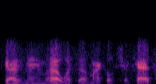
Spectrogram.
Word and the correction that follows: Michel Choquette: Well, yeah, he's actually French Canadian, so he pronounces it Michel Choquette.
